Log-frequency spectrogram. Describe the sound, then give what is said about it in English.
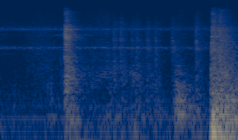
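A door slides and bumps shut: a brief scrape, then a softer rustle, and finally a heavy thud as it closes. No one speaks. “You want to close that door before we go for the bugs?”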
